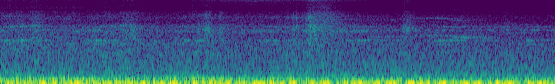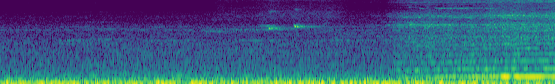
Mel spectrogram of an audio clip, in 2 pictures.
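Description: Amtrak bilevel Superliner passenger cars rolling slowly past, a steady low rumble of wheels on rail. Near the end a sustained squeal, rising slightly in pitch, sets in as the wheels grind against the rails.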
